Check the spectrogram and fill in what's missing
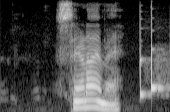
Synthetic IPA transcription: sẽːɽaːeːmẽː

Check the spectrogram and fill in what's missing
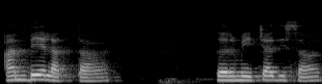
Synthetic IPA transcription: ambelaɡt̪at̪̚ | ɡʱəɾmet͡ɕjad̪isã

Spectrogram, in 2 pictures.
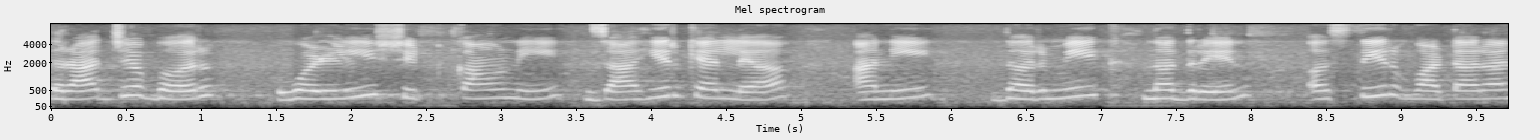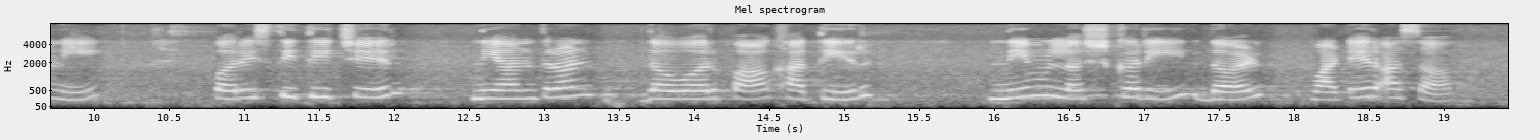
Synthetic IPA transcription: ɾad͡ʑjəbʱəɾ | ʋəɽliɕiʈkawnid͡zaɦiːɾkɛlːjaː | ni | d̪ʱaɾmiknəd̪ɾenəst̪iːɾʋaʈaɾani | pəɾist̪ʰit̪it͡ɕeɾ | nijənt̪ɾəɳd̪əʋəɾpakʰat̪iːɾ | nimləɕkəɾid̪əɭʋaʈeɾəsa

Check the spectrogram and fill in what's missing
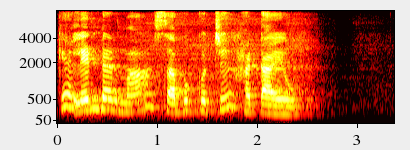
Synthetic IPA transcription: kɛːlẽːɳɖəɾmãsɐbʱʊkʊd͡ʑʱʊ̆hɐʈaːjoː

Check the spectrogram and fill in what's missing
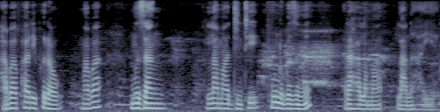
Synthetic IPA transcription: ha̰bapʰaɾipʰɯɾaw | maba | mɯzaŋ | lamadintʰipʰuŋnɯbazɯŋɯɾaɦalamalanɯɦa̰jɯ̰

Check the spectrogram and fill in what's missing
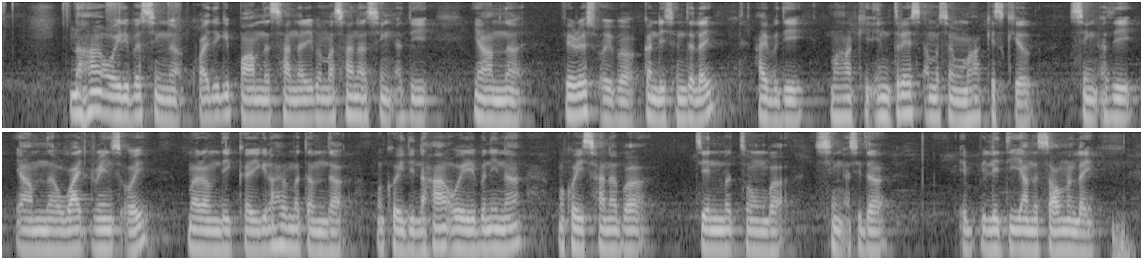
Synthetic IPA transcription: nɐɦaojɾibɐsiŋnɐkʰwajdɐɡipamnɐsanɐɾibɐmɐsanɐsiŋɐdi | jamnɐ | bʱeɾiɐsojbɐkɐndisɐndɐlɐjhajbɐdimɐɦakːiʔintɐɾestɐmɐsuŋmɐɦakːiskʰel | siŋɐ̰dijamnɐwajt̚ɾensoj | mɐɾɐmdikɐɾiɡinoɦajbɐmɐtɐmdɐ | mɐkʰojdinɐɦaŋojɾibɐninɐmɐkʰojsanɐbɐ | t͡ʃenbɐt͡ʃoŋbɐsiŋʔɐ̰sidɐ | ebilitijamnɐsawnɐlɐj

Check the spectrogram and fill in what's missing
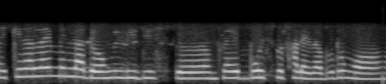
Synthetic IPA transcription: hʰajkenalajmelːadɔŋlidisbɯːmpʰɾajbɔjsbɯtʰalaɡɾabɯdɔŋɔ

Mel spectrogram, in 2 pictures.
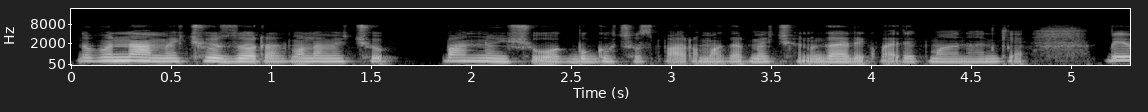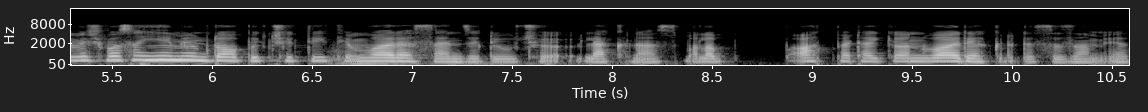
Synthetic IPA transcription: d̪ubɨnamet͡ʃʰuzoɾɐt̪mɐt̪lɐbmet͡ʃʰu | bɐnːuiʃṵwɐk̚bɨɡɨt͡sʰuspɐ̰ɾʔṵmɐ̰ɡɐɾmet͡ʃʰun̰ɡɐɾikʋɐ̰ːɾikmaːnaːnkʲɛ̰bemet͡ʃʰibɐsajimimʈoːpikt͡ʃʰit̪it̪ʰimʋaːɾʲjasenziʈiwt͡ʃʰḭlɐkʰnɐ̰smɐt̪lɐb | ɐ̰t̪̚ʰpʰʲɛʈʰakʲɐnʋaːɾʲjakɾiʈisizɐmḛt̪

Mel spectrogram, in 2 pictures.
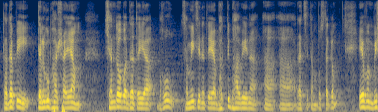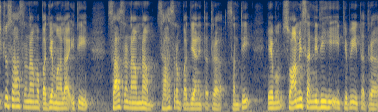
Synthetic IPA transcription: t̪ɐd̪ɐpit̪eluɡubʱaːʂaːjaːm | t͡ʃʰɐnd̪oːbɐd̪ʱːɐt̪ɐjɐbɐɦusɐmiːt͡ʃinɐt̪ɐjɐbʱɐk̚t̪ibʱaːʋeːnɐ | ɾɐt͡ʃʰit̪ɐmpust̪ɐkɐm | eːʋɐmʋiʂɳusaːɦɐsɾɐnaːmɐpɐd̪ʱjɐmaːla̰ːʔit̪i | saːɦɐsɾɐnaːmnaːmsɐɦɐsɾɐmpɐd̪ʱjaːnit̪ɐt̪ɾɐ̰sɐnt̪i | eːʋɐmsʋaːmisɐnːid̪ʱiɦiːt̪jɐpit̪ɐt̪ɾɐ

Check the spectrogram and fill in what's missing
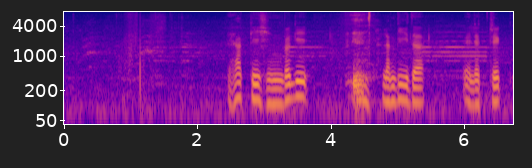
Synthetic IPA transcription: eɦakːihiŋbɐɡi | lɐmbidɐelek̚tɾik̚

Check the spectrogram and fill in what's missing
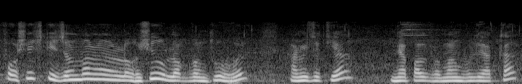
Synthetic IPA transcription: pɔsiskizɔnmanɛlɔɦisulɔɡ̚bɔnt̪uɦoj | amitetija | nɛpalbʱɔmanbuliat̪a

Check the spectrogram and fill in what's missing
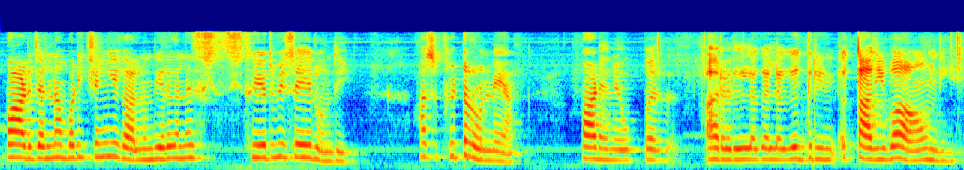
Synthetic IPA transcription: paːɽd͡ʒənːãːbəɽiːt͡ʃəŋɡiːɡəlɦʊ̃nd̪iːɾɡənẽːseːɾbiːseːɾɦʊ̃nd̪iː | əspʰɪʈəɾɦoːnːẽːãː | paːɽẽːd̪eːʊpːəɾ | əɾləɡələɡɡɾiːnət̪ːaːd͡ʒiːbaːãɦʊ̃nd̪iː

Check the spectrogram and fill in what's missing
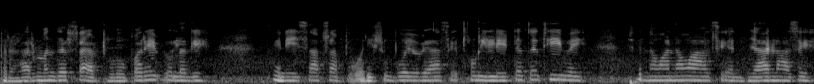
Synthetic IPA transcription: pɐɾɦɐɾmɐ̃nd̪əɾsaːɦɪb̚t̪ʰoːɽopɐɾepijolɐɡe | ɪneɦɪsaːbsãpo̰ːɾisʊbʱojoʋɪjaːset̪ʰoːɽileːʈt̪ɐt̪ʰiʋɐiː | senɐʋãnɐʋãɐseɐɲd͡ʑaːnaːse

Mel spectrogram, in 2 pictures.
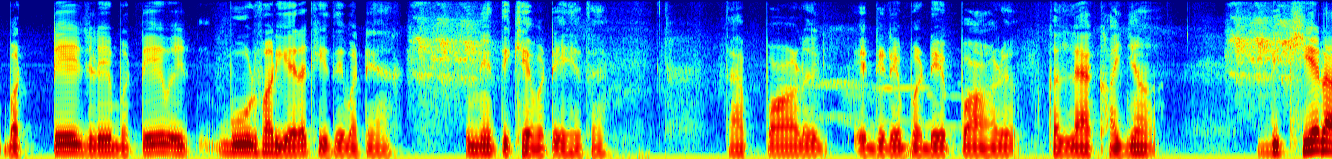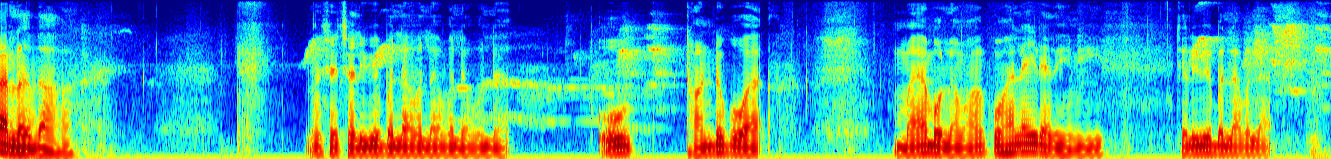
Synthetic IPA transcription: bəʈːeːd͡ʒeːɽeːbəʈːeːbuːɽpʰaːɽieːɾəkʰːiːt̪eːbəʈːeɛ̃ː | ɪnːẽːt̪ɪkʰːeːbəʈːeːɦet̪ẽː | t̪ɛ̃ːpaːɽ | d͡ʒeːɽeːbəɖeːpaːɽ | kəlːɛːkʰaːijãː | d̪ɪkʰijeːɖaːɾləɡd̪aː | ɛt͡ʃɛ̃ːt͡ʃəliːʋeːbəlːaːbəlːaːbəlːaːbəlɛː | oːʈʰəɳɖpoːɛː | mɛ̃ːboːlãːʋãkoɦɛ̃ːlɛːiːɾɛːd̪eːɦniː | t͡ʃəliːʋeːbəlːaːbəlːɛː

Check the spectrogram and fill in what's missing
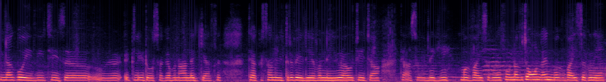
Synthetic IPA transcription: nãːkoːiːʋiːt͡ʃiːz | ɪʈliːʈɦoːsəkɛːbənaːləɡijaːs | t̪eːəkəɾsaːnũːɪd̪əɾʋeːlieːbəlnə̃ĩːɦoɛːoːt͡ʃiːd͡ʒãːt̪eːəsũːɪləɡiːməɡʋaːiːsəkneaːpʰoːnãːʋɪt͡ʃɔːnlaːinməɡʋaːiːsəkneãː

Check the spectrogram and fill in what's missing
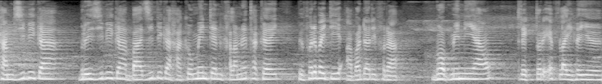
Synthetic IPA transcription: tʰamzibika | bɾɯjzibikabazibikaɦakʰɯwmentenkʰalamnɯtʰakʰɯjbipʰɯɾbajtiabadaɾipʰɯɾa | ɡɔbmenːijaw | tɾek̚tɔɾḛpʰlajɦɯjɯ

